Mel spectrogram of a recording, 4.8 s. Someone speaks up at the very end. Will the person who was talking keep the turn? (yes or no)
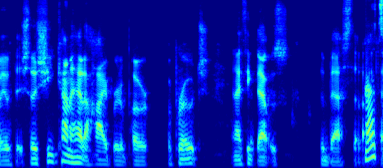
no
